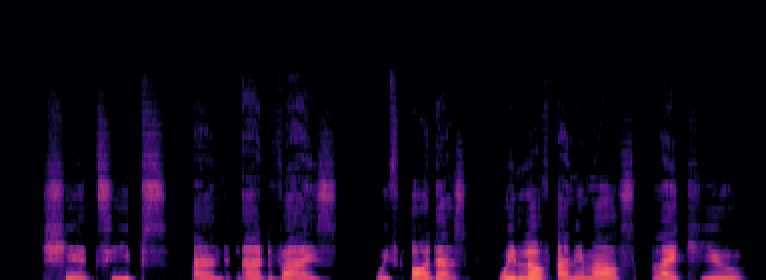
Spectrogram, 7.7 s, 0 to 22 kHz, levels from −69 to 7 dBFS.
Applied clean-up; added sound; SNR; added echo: neural mask model DeepFilterNet 3.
